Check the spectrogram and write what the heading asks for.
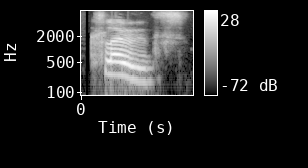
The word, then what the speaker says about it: clothes: though though that's better this one is one syllable and I know it's quite hard to fit in all the sounds but it should be clothes cloth much better well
